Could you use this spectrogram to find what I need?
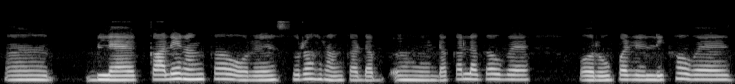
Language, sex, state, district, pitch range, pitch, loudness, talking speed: Hindi, female, Delhi, New Delhi, 205-230 Hz, 215 Hz, -15 LUFS, 145 wpm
